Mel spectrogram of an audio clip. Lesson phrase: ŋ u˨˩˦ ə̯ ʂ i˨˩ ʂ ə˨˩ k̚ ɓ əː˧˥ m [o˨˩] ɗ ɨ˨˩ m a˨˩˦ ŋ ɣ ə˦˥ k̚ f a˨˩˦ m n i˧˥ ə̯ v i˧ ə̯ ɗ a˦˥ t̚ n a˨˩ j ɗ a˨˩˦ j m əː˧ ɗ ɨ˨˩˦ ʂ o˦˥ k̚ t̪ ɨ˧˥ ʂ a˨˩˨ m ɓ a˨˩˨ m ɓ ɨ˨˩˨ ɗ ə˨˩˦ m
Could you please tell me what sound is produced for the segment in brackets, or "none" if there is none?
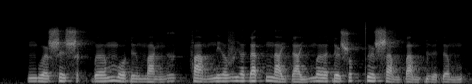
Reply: o˨˩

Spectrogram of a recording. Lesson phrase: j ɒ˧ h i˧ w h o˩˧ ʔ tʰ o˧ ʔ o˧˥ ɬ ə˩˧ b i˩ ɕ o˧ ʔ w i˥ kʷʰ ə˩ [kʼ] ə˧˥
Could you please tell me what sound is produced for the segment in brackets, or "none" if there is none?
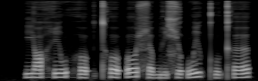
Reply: kʰ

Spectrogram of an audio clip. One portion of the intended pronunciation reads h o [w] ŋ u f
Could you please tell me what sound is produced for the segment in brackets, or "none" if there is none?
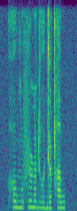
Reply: w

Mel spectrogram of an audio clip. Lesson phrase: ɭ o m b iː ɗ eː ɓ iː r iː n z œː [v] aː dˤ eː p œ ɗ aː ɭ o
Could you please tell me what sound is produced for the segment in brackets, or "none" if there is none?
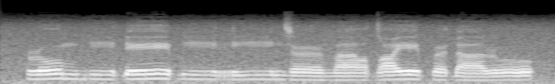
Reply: v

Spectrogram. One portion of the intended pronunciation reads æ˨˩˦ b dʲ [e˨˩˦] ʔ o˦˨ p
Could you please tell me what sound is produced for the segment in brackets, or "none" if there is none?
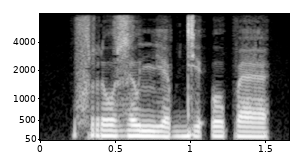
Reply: ɛ˨˩˦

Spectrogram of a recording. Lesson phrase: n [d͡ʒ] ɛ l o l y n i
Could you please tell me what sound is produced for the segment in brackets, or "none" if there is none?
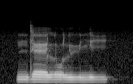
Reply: d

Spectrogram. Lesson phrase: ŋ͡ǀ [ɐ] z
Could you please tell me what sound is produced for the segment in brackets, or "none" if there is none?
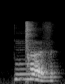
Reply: ɐ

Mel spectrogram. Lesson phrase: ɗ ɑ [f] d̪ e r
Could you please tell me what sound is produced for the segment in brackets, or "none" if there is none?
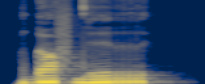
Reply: f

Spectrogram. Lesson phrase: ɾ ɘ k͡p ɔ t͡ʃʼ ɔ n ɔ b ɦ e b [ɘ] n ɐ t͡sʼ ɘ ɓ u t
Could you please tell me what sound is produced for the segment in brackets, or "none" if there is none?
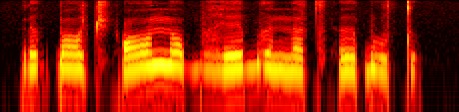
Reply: ɘ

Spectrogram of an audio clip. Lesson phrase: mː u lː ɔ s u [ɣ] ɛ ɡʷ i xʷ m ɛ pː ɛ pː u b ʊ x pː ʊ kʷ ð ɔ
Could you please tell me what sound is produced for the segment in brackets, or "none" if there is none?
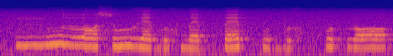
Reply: ɣ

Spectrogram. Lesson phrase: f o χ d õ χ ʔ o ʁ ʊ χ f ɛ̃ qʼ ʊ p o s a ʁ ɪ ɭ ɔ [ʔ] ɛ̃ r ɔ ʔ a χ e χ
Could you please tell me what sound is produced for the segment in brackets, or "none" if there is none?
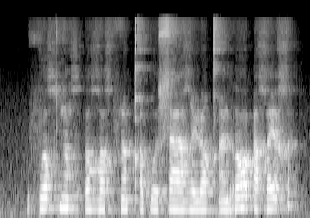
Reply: qʼ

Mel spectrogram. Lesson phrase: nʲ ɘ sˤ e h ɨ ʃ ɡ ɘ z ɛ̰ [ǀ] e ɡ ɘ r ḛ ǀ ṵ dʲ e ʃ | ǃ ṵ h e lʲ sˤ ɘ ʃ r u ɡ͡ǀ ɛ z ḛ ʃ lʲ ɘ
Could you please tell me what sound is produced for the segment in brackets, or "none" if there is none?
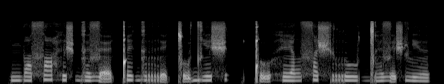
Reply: ǃ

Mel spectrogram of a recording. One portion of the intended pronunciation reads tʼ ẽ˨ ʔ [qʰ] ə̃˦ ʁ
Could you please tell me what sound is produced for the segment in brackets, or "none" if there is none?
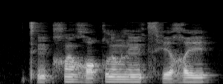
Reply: χ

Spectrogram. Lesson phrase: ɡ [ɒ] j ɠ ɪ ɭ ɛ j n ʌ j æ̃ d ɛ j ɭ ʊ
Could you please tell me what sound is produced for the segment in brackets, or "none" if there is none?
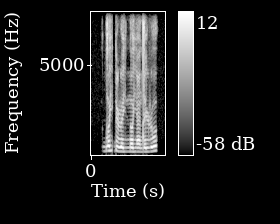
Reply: ʌ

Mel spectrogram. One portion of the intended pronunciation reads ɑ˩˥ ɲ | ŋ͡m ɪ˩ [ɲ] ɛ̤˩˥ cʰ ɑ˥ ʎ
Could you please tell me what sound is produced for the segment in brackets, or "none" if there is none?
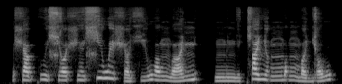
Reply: ɲ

